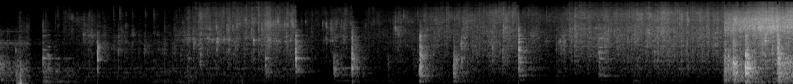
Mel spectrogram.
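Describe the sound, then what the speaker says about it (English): Sausages and pork for a Brazilian feijoada brown in an oil-slicked pan, giving a steady sizzle and frying hiss. A utensil stirs and scrapes the meat repeatedly, and the sizzle swells loudly near the end. "In this pan, we're gonna saute and brown all the sausages, right?"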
